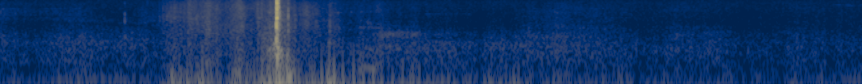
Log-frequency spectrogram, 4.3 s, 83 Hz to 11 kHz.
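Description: A golf iron, a 4-iron, strikes a teed ball once with a single sharp click about a second and a half in. The shot is a low stinger hit off the tee.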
